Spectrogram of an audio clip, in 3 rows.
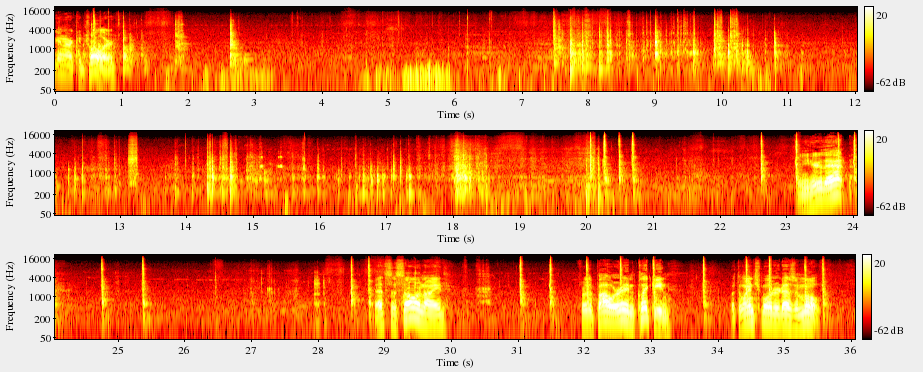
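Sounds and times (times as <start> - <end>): winch solenoid clicking: 20.0 - 20.9, 22.6 - 25.6, 28.4 - 29.6, 31.0 - 35.8.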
